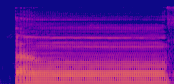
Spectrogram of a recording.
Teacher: nun bertemu dengan fa, ikhfa kita dengungkan.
